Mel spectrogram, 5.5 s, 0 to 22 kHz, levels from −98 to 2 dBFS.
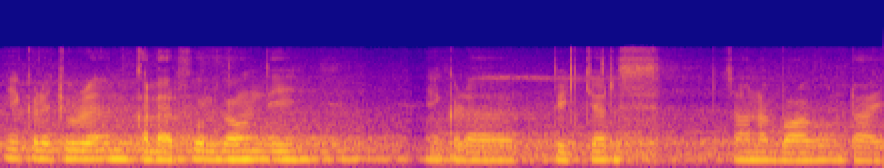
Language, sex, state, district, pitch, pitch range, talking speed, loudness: Telugu, male, Telangana, Nalgonda, 155 Hz, 145-160 Hz, 110 wpm, -17 LUFS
